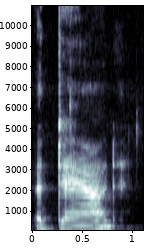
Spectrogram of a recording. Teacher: we have the noise spike silent period the noise spike and we get into the vowel pretty quickly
